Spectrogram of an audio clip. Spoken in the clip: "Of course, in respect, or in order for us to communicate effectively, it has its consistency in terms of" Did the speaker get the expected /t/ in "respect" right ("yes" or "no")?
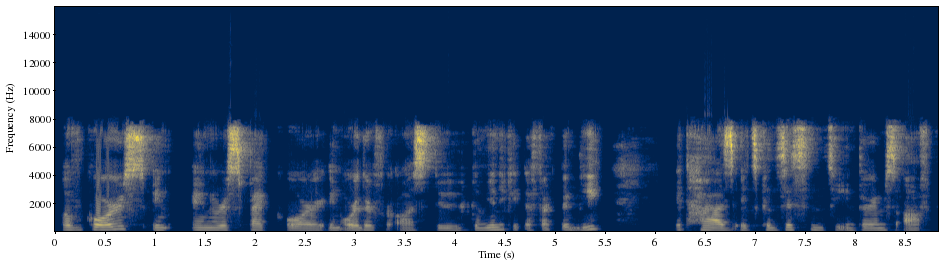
yes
